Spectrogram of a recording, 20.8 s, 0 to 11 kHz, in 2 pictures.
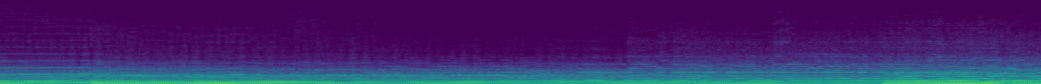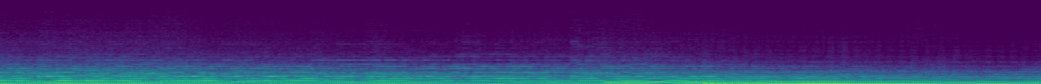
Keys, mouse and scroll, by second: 0.1 middle click, 1.3 KP_3, 3.9-5.8 drag, 6.9-8.7 drag, 8.5 r, 12.0 KP_0, 13.5 shift+z.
